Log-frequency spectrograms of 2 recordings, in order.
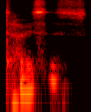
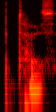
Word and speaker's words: ptosis: Just looking at your upper eyelid now for something called ptosis or ptosis silent p.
